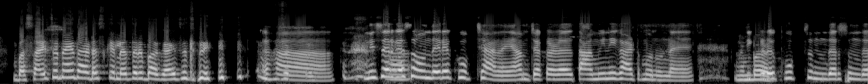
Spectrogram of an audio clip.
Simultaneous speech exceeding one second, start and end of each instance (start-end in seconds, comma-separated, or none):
none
